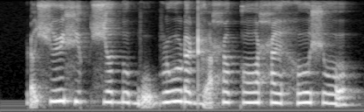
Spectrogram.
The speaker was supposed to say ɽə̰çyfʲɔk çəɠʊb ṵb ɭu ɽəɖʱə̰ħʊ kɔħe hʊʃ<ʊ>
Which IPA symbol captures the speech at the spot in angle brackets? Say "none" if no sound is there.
ʊ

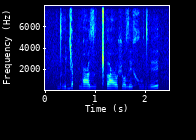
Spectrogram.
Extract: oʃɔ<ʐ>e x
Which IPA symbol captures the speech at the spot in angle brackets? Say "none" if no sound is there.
z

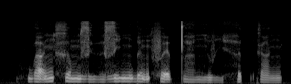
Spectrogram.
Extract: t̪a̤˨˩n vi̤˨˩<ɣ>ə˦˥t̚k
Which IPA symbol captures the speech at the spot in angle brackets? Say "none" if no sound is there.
h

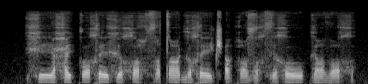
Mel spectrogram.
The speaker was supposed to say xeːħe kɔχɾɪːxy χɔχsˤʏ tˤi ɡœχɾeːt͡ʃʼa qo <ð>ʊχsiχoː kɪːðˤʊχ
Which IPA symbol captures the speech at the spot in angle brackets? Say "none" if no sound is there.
zˤ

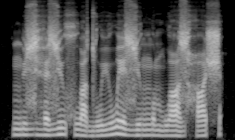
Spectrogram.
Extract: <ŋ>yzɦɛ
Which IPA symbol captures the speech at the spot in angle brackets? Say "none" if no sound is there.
ŋ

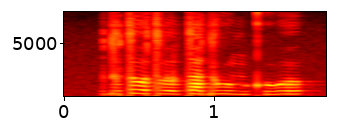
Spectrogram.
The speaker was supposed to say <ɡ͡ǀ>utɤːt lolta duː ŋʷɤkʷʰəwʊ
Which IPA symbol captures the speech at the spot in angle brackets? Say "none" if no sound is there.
d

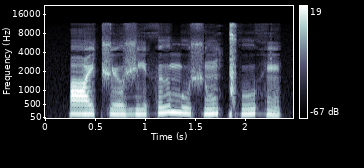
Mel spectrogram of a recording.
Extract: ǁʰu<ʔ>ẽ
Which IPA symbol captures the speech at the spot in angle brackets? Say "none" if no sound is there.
h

